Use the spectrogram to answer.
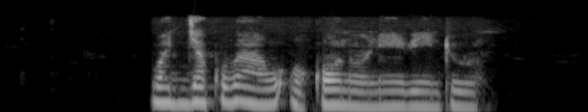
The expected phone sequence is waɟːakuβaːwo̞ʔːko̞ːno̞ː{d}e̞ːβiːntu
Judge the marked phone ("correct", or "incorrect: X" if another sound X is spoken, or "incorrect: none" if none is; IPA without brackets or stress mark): incorrect: n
